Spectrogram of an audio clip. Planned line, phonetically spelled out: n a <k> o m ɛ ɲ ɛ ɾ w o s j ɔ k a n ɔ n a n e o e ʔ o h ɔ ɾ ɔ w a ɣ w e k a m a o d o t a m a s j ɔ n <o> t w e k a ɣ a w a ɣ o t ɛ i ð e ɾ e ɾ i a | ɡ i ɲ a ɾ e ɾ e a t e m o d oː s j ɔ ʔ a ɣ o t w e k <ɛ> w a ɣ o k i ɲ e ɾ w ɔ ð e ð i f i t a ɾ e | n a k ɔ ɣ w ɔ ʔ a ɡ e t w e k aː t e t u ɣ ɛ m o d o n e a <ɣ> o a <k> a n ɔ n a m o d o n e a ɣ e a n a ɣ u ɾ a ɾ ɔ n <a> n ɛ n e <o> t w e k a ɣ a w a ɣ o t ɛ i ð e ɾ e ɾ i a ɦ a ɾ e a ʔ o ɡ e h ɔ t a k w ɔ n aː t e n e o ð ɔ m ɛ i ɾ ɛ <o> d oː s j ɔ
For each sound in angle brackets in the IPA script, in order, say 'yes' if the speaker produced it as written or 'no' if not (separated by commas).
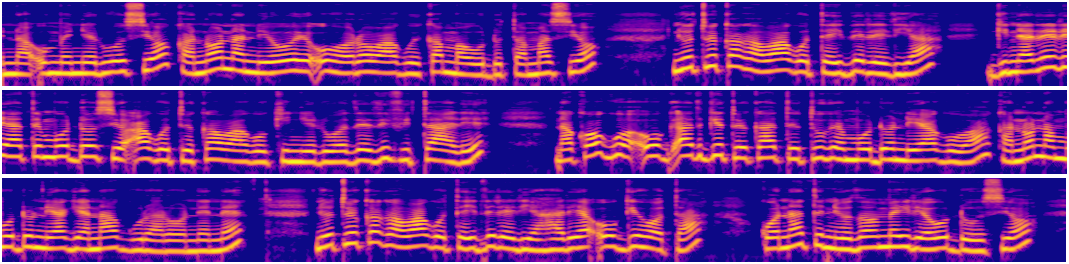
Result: no, yes, no, yes, yes, no, yes, yes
